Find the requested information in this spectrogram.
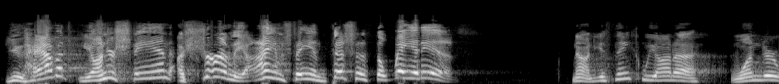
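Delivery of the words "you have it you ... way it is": louder and higher, full conviction; emphatic declaration. Retold or imitated. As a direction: pound home the authority. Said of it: "He is saying".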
